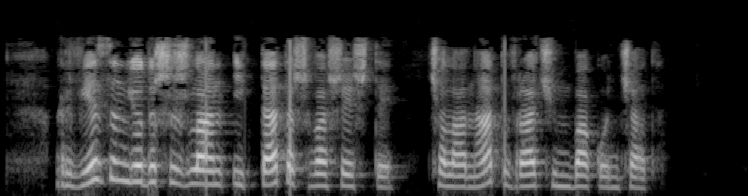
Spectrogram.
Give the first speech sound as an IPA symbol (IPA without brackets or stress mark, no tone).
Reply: r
